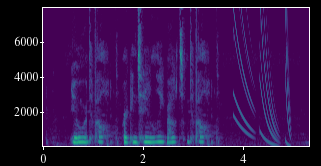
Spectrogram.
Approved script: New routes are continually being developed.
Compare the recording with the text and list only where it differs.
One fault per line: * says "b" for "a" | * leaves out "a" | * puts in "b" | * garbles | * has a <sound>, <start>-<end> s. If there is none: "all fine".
* says "developed" for "routes"
* says "routes" for "being"
* has a chirp, 3.8-5.0 s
